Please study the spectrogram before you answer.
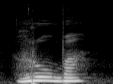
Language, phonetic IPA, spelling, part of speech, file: Ukrainian, [ˈɦrubɐ], груба, noun / adjective, Uk-груба.ogg
- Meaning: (noun) stove (heater, a closed apparatus to burn fuel for the warming of a room); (adjective) feminine nominative singular of гру́бий (hrúbyj)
